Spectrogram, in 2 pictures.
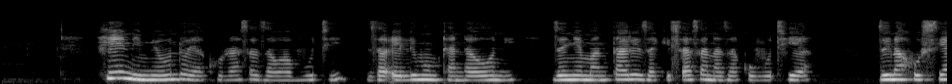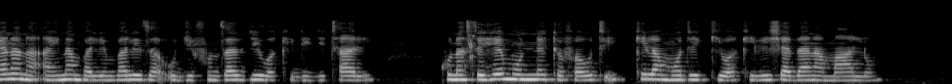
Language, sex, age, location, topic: Swahili, female, 18-24, Nairobi, education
